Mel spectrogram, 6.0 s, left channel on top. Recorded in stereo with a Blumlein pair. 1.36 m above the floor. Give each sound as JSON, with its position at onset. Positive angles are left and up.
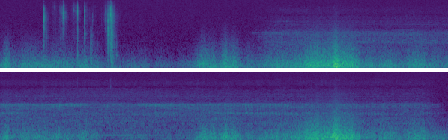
{"t": 0.6, "sound": "tape being pulled", "azimuth_deg": 45}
